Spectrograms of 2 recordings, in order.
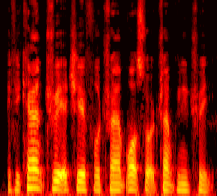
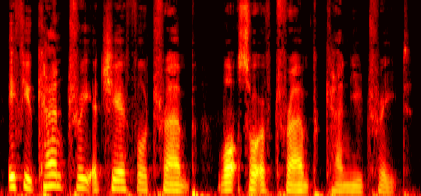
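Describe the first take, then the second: First: It is said quickly, at a rapid pace. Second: It is said at a normal reading pace.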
